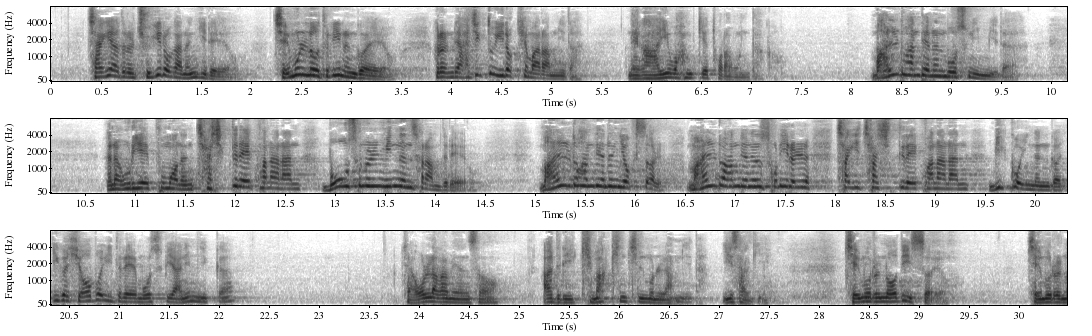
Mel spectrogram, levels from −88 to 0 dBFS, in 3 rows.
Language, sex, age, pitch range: Korean, male, 50-69, 140-225 Hz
